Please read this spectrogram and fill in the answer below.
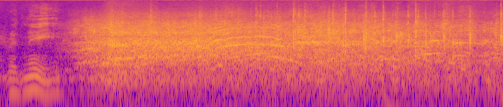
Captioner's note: audience laughing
